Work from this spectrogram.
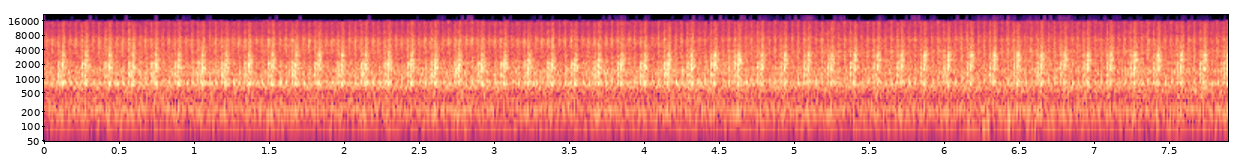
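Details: Peugeot 407 1.6 HDi 90 diesel at idle: sharp even top-end ticking, about three a second. Noise began after a road drive, with slight white smoke from the rear. Mechanic suspects tappets (poussoirs), unconfirmed.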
